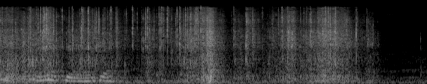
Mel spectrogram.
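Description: Plastic packaging crinkling and rustling as clothes are pulled out of a bag and handled, stopping just before the end. A brief voice is heard in the first second.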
